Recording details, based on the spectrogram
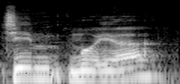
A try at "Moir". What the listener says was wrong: Oh, you could say it. That was a kind of French pronunciation. It's a Scottish name and it's pronounced Moir.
